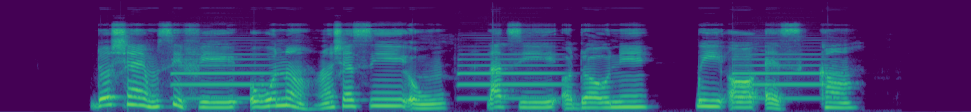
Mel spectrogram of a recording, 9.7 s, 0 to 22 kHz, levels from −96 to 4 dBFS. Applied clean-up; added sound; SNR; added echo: none; Wind instrument, woodwind instrument; 11 dB; none.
